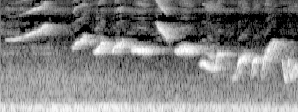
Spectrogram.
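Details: White-rumped shama in rapid, continuous song: bright sliding whistles and warbled notes run together without pause, rising and falling, over a low steady background hum.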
